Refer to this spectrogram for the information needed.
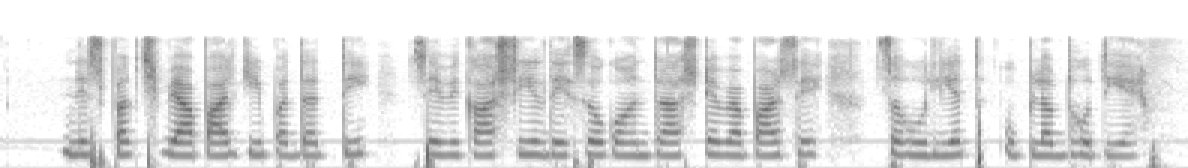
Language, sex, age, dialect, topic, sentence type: Hindi, female, 18-24, Marwari Dhudhari, banking, statement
